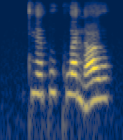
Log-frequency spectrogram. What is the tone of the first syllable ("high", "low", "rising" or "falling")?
high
